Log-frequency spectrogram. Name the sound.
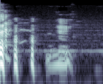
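coughing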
